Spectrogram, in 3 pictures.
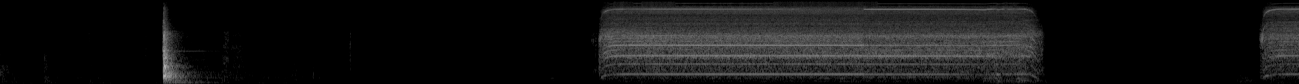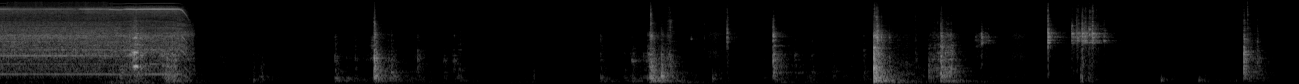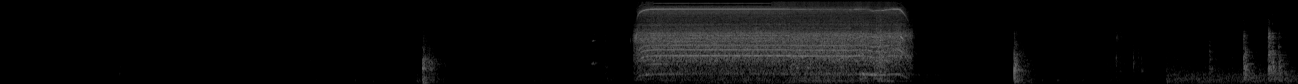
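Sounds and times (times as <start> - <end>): electric power tool running: 32.4 - 35.1.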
